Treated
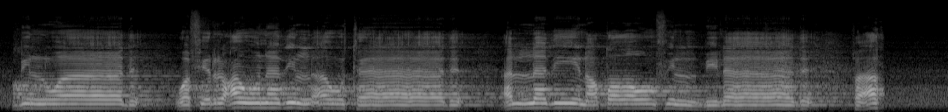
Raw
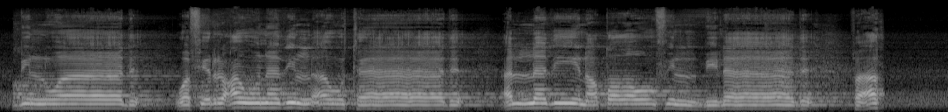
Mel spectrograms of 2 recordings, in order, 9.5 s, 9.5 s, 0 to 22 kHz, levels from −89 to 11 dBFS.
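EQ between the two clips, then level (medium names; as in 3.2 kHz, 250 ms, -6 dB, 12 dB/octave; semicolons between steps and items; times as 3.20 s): distance through air 100 m; peaking EQ 860 Hz +15 dB 0.27 oct; -4.0 dB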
